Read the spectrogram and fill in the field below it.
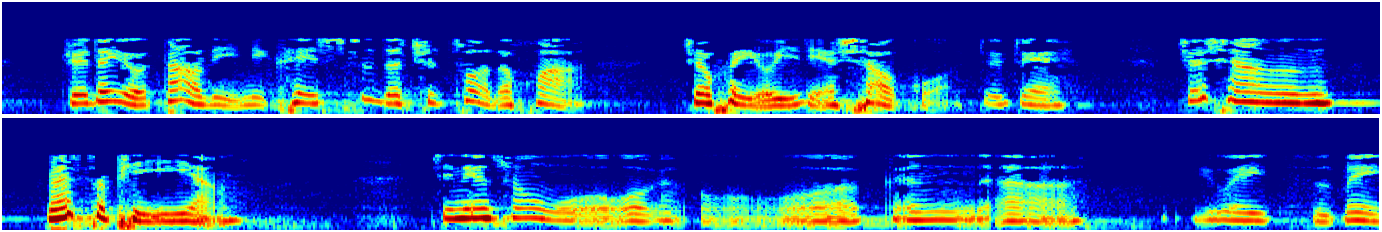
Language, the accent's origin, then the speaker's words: Chinese; Taiwan; also born or lived in Shanghai, China; 我出生在上海，那七岁的时候就是逃难哈，到台湾去。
